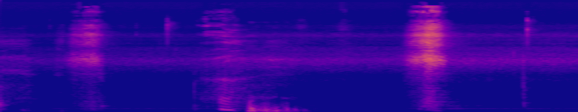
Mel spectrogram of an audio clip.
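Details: A short in-breath, then a wet, explosive sneeze from a tickling nose, with fainter sniffs before and after against a steady background hum.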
